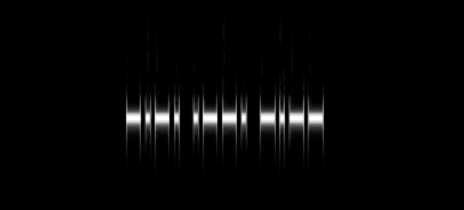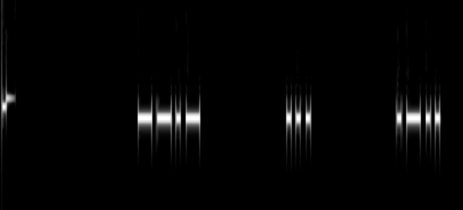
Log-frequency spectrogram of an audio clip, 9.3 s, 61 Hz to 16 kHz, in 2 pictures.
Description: Morse code, heard as a keyed tone, about 25 wpm, spaced as for 13 wpm, 700 Hz. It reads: CPY QSL
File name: Top 90 QSO Elements - 6x Character Spacing - 25wpm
